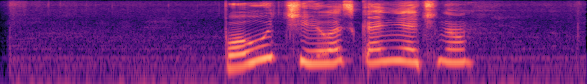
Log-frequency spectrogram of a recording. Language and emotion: Russian, positive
